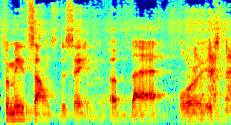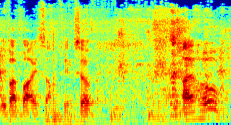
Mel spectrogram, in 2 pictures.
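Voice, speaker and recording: Nervously searching for English words, a man from Sweden with a Swedish accent and Swedish as his first language describes his recovery at a meeting. His pitch is fairly low, and a crowd is audible in the background.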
